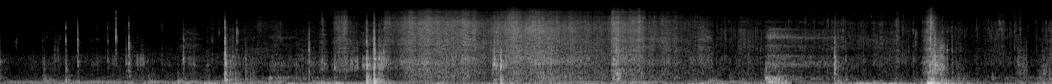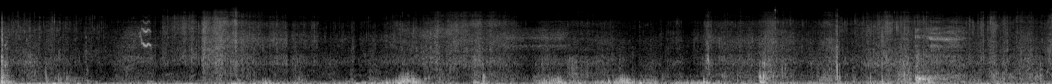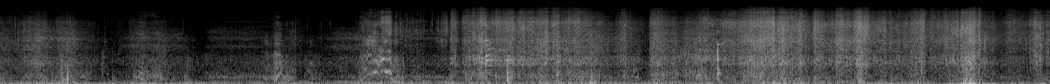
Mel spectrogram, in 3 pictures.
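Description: Water lapping and sloshing against a plastic kayak hull, with irregular knocks and scrapes from gear on board. Near the end, a plastic bag rustles.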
